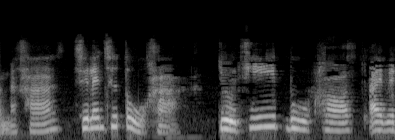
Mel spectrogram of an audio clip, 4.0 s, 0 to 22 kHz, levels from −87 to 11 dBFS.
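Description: At 1.38 s the sound abruptly dulls and stays that way to the end, with nothing above 11.4 kHz and more artefacts, yet no gap. This is an adaptive stream at a lower bitrate, consistent with a switch to a low-bitrate HE-AAC version.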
